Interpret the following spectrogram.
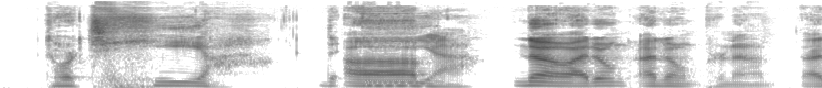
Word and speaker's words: tortilla: say excuse me sir it's tortilla you gotta make the Y sound tortilla yeah no I don't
